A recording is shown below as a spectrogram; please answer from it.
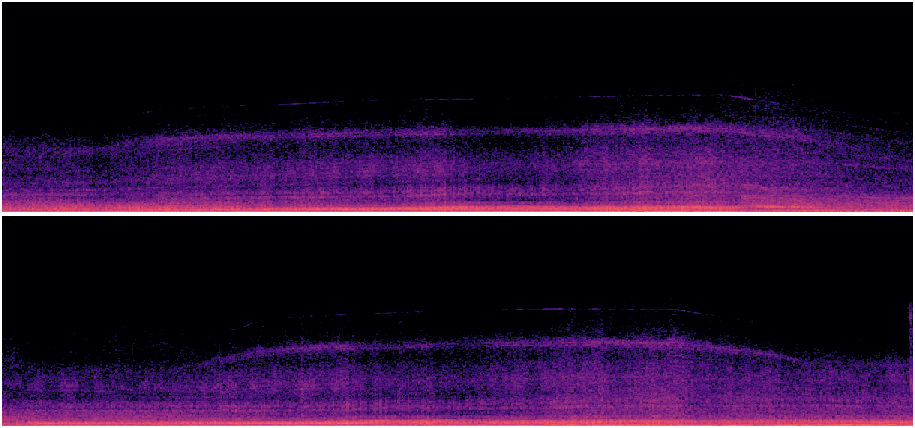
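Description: Steady road traffic in a truck driving game, with a heavy truck's engine droning low and continuous and a brief hiss of air brakes partway through.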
